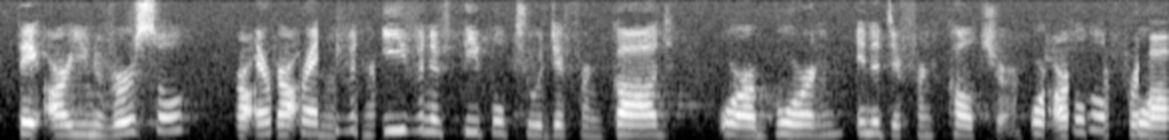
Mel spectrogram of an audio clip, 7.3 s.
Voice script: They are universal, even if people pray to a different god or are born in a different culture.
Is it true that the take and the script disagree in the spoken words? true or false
true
